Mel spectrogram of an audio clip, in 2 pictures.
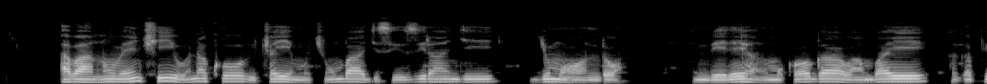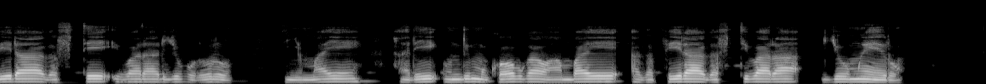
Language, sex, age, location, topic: Kinyarwanda, male, 25-35, Nyagatare, health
